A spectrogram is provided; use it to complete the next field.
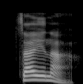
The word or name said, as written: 灾难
